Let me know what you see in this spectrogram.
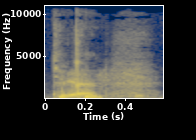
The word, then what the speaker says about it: Tikkun: There was an article that appeared in Tikkun. Am I saying it right? I keep wondering if I'm... – Yes. Tikkun.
